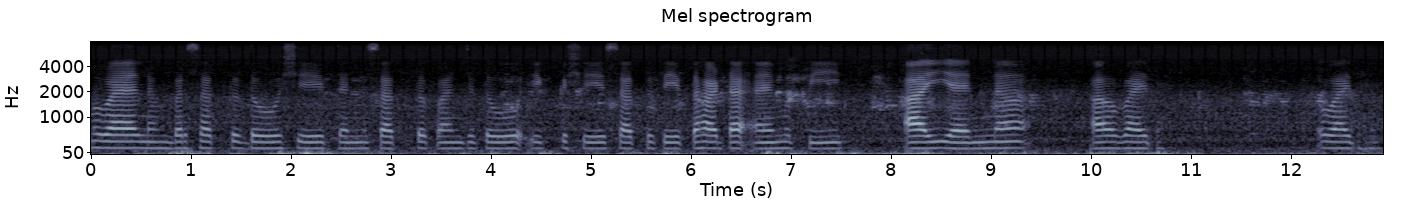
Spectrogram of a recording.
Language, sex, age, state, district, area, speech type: Punjabi, female, 45-60, Punjab, Mansa, rural, read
